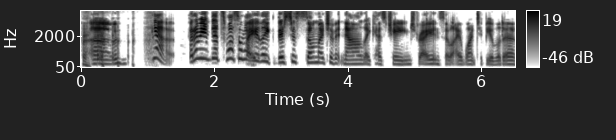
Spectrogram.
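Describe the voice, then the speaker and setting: A woman talks at a fairly quick pace. The sound is dry and close, with no echo. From United States (Mexican-American family). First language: Spanish. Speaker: graphic designer and illustrator. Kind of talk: casual chat.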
